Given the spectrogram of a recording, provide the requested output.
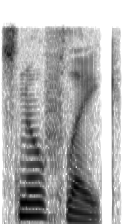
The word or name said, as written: snowflake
